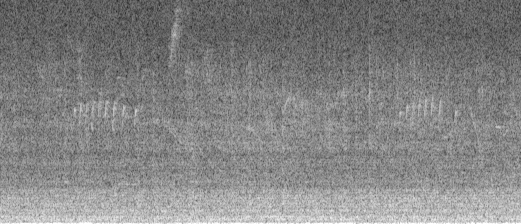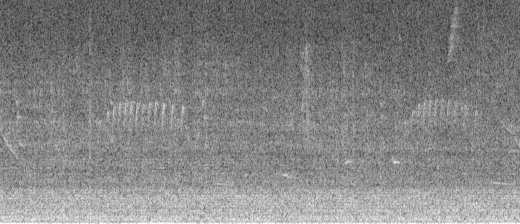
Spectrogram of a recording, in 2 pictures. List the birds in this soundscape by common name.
Common Tody-Flycatcher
